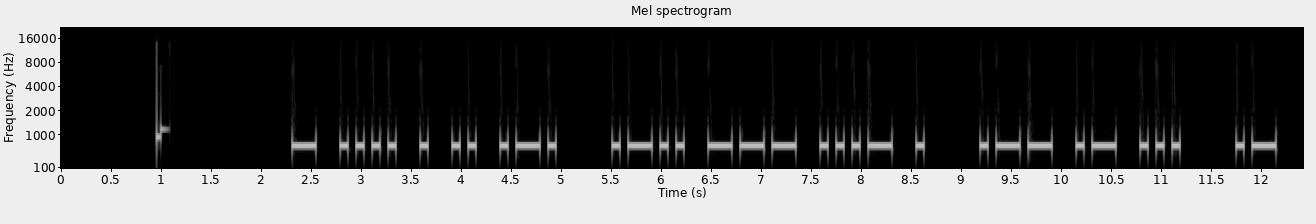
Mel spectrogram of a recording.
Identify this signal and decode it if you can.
Morse code, heard as a keyed tone, about 15 wpm, 700 Hz. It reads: THEIR LOVE WAS A
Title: Sentences from Top 1000 Words - Review Part 4 - 15wpm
